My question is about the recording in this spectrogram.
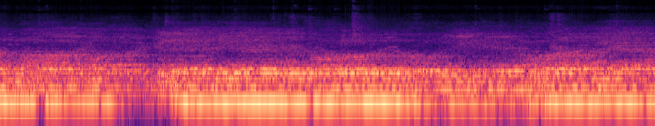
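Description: Group of Tibetan Buddhist monks chanting zung (dharani) mantras in unison: a deep, steady, low-pitched drone of voices, dipping briefly about two and a half seconds in before going on.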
